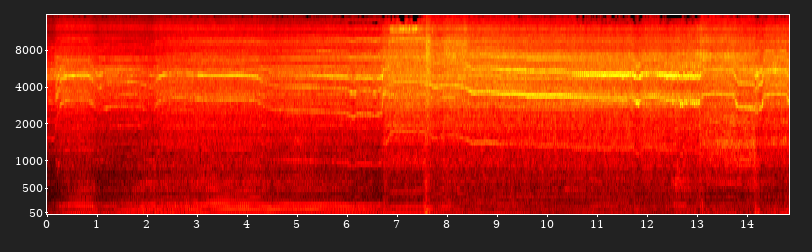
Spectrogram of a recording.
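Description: Cordless drill boring a hole through a caravan's composite (compressed-foam) panel door. The motor whine climbs as the drill spins up, then runs on, stepping down and back up in pitch a few times as the load changes, with a single sharp knock about halfway through.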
